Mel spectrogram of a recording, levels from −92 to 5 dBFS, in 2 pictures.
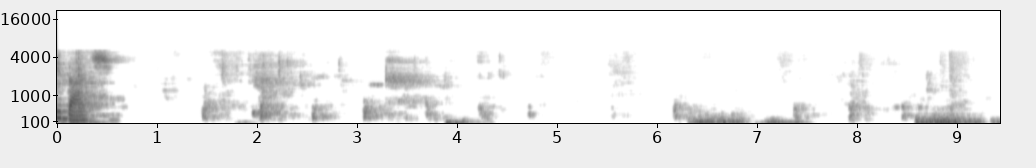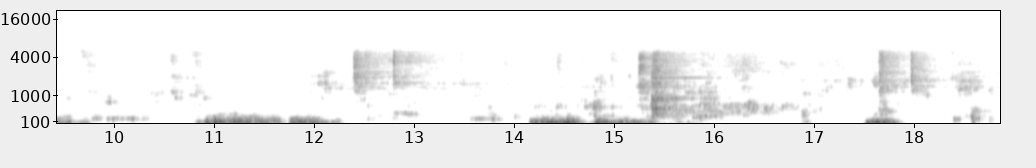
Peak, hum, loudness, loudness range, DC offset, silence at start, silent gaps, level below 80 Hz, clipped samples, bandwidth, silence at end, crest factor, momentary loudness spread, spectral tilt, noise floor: -16 dBFS; none; -44 LUFS; 7 LU; under 0.1%; 0 s; none; -50 dBFS; under 0.1%; 5.2 kHz; 0.2 s; 28 dB; 22 LU; -4 dB/octave; under -90 dBFS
